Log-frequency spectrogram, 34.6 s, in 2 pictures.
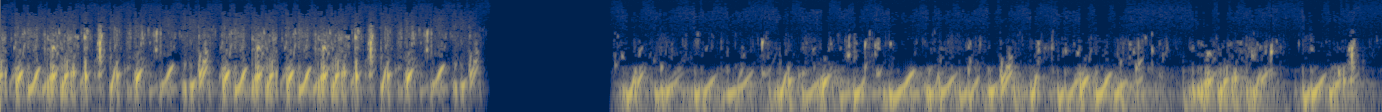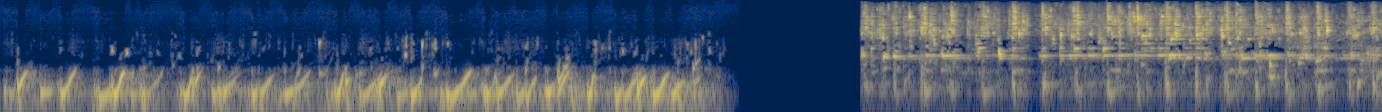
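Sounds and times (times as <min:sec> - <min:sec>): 
small cartoon water bubbles: 0:00.0 - 0:06.1, 0:07.7 - 0:26.4, 0:28.0 - 0:34.5.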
